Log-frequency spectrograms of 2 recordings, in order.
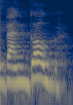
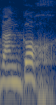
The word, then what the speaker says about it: Van Gogh: painted by van gogh gh is pronounced go in french people say van gogh or in dutch it's called van gogh and hebrew two it's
